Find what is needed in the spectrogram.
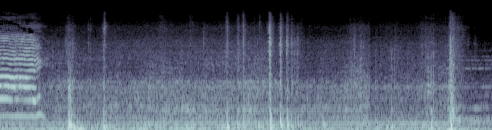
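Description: A short high laugh at the start, then scattered clicks and knocks of things being handled in a small plane's cabin, over a steady low hum.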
